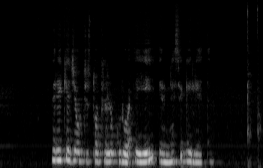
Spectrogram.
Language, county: Lithuanian, Utena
